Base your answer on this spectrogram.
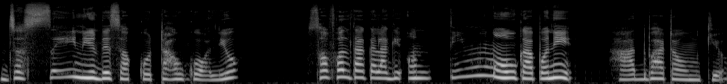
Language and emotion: Nepali, sad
